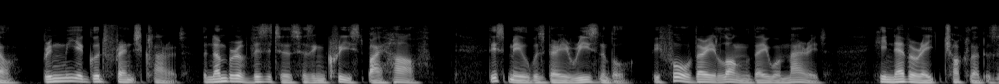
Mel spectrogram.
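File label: male, instantaneous, source; SiSEC11; underdetermined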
